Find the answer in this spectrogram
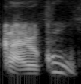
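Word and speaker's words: Carriacou: Because C-A-R-R-I-A-C-O-U is Karakou.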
